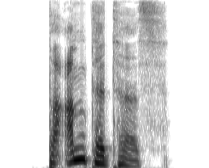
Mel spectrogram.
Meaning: strong/mixed nominative/accusative neuter singular of beamtet
- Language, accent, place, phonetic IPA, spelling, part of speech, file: German, Germany, Berlin, [bəˈʔamtətəs], beamtetes, adjective, De-beamtetes.ogg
